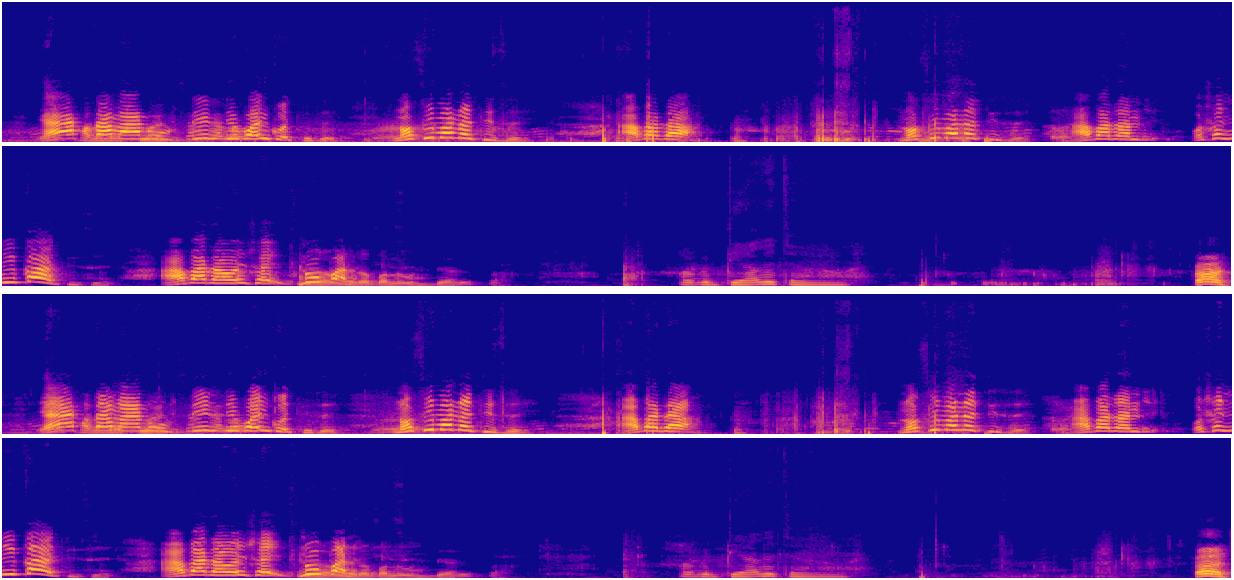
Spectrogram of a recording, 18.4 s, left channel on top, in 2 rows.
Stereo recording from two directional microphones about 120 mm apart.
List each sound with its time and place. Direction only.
0.3 s a sound: 30° right (ahead or behind)
0.7 s a woman's voice: 30° right (ahead or behind)
2.0 s a woman's voice: 55° right (ahead or behind)
6.7 s speech: 25° right (ahead or behind)
14.3 s speech: 15° left (ahead or behind)
18.1 s speech: 35° right (ahead or behind)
